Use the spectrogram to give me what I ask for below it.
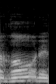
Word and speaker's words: غور: واو لین لکھا ہے۔ واو لین وہ واو ہے جو ساکن ہو اور اس سے پہلے زبر ہو، جیسے واو غور کی، پہلے اس کو ہجے اور پھر رما پڑھتے ہیں۔ غین و زبر غو، رے ساکن غور۔ بچے اس کو غین و زبر غو پڑھ جاتے ہیں، ایسا نہیں، اردو کے انداز میں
